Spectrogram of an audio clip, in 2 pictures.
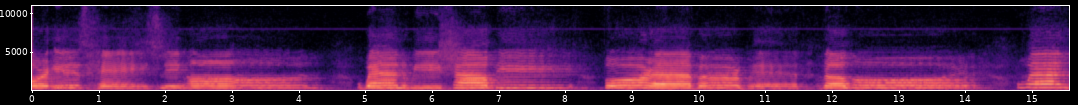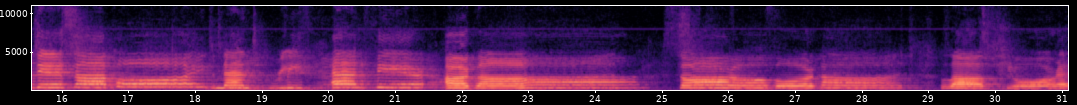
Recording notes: This podcast episode was recorded live at First Baptist Church in Reading, Massachusetts.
